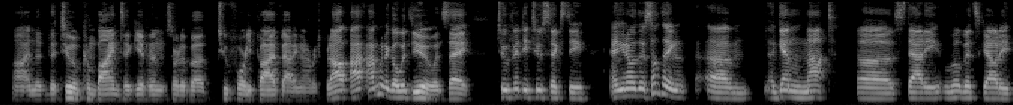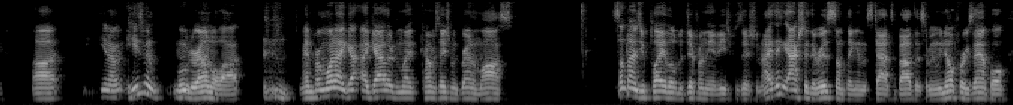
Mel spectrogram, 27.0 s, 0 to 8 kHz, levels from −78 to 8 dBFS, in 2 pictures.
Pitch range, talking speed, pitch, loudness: 110-140 Hz, 205 wpm, 125 Hz, -26 LUFS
